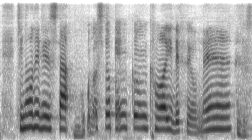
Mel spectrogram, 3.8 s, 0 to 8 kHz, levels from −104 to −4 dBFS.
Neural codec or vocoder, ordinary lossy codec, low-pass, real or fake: codec, 32 kHz, 1.9 kbps, SNAC; none; 7.2 kHz; fake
